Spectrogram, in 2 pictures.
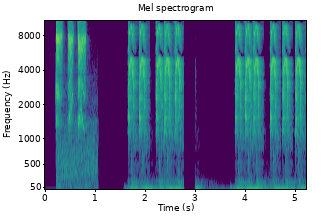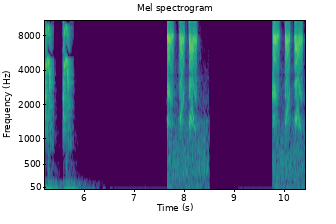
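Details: A stoat (ermine) running fast on the ground gives high, thin chirps in rapid clusters of three to seven notes, with short silences between irregular clusters and little other sound behind.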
